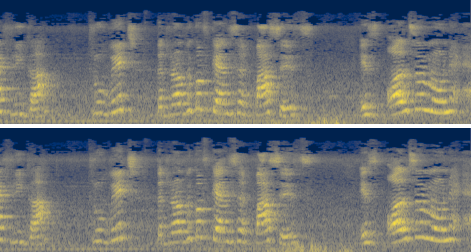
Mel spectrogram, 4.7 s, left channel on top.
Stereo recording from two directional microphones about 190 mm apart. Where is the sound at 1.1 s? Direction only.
10° right (ahead or behind).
